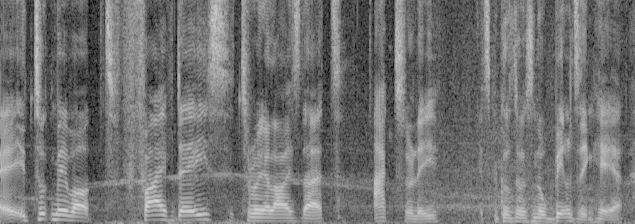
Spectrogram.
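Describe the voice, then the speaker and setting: A man with a Haitian accent talks at a fairly slow pace and a medium pitch. His intonation is lively, and there is noticeable background noise. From Haiti (Port-au-Prince). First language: Haitian Creole. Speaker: interviewee, migrant. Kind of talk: interview testimony. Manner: halting, repeats words.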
